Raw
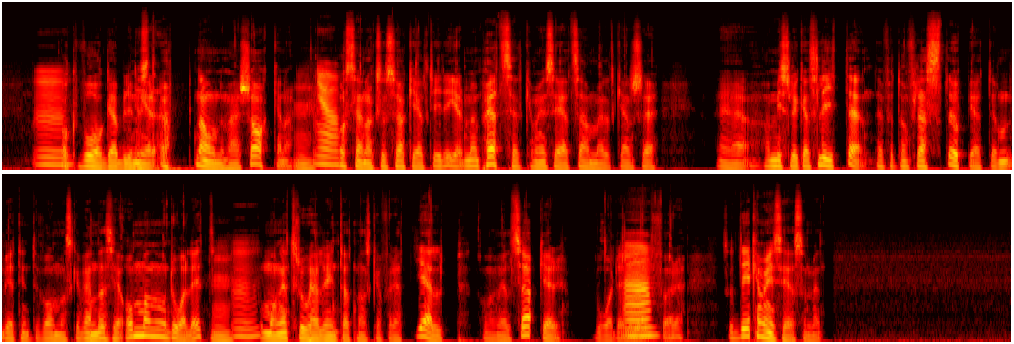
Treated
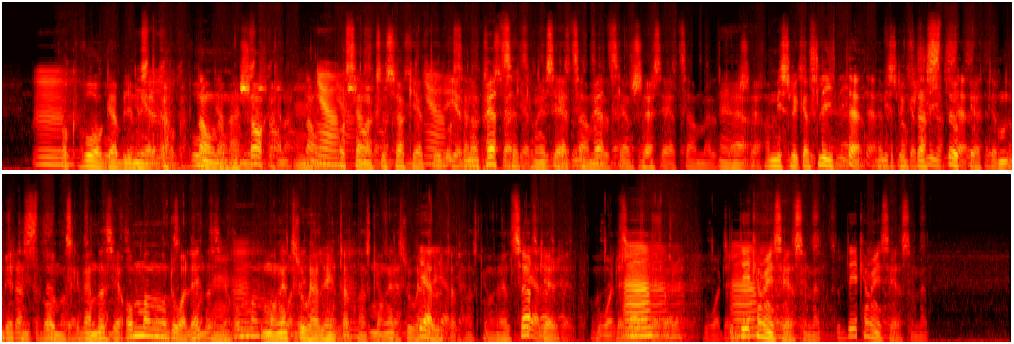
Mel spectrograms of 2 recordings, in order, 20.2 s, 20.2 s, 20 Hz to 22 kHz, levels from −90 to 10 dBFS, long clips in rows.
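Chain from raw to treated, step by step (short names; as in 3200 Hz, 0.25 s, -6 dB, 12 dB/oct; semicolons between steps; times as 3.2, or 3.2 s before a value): echo 1.072 s -8 dB; lo-fi delay 0.175 s, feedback 35%, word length 7-bit, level -14 dB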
